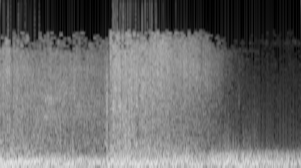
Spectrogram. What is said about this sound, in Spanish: Lo activa. Todas las cargas a su alrededor explotan.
